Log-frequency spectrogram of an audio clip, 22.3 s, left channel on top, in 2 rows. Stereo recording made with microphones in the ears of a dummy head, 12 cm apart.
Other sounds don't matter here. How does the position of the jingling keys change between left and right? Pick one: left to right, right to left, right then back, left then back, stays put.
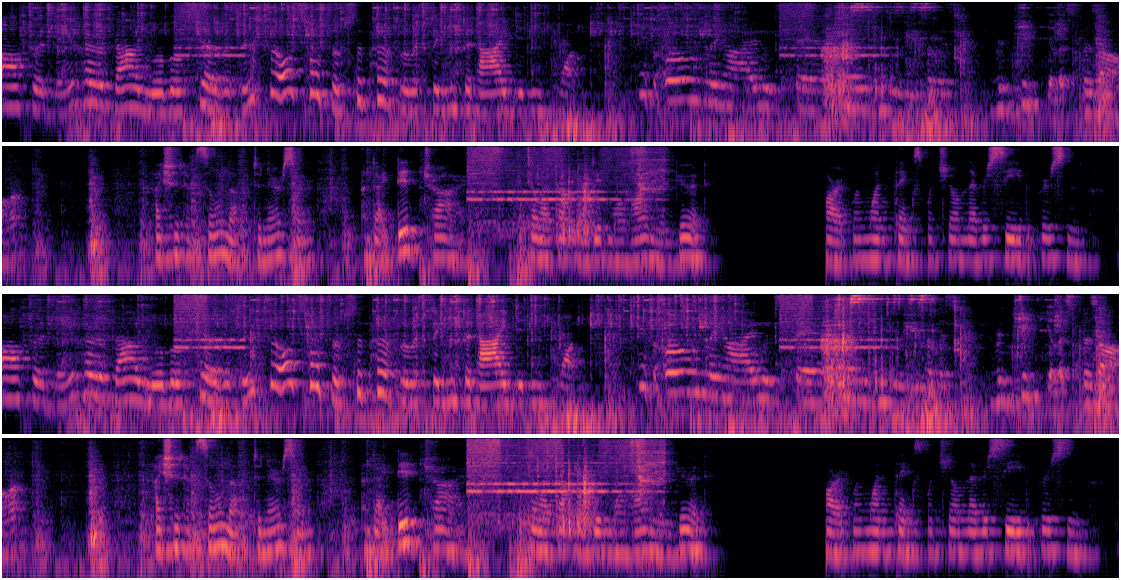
left to right.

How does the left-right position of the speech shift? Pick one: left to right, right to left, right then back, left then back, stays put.
right then back.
